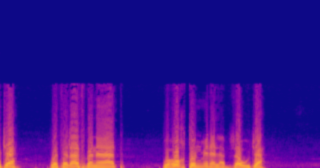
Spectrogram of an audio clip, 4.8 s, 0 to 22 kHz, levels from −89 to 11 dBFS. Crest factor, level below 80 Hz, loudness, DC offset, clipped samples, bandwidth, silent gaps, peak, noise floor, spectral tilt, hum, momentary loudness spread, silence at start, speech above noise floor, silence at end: 14 dB; -38 dBFS; -13 LUFS; under 0.1%; under 0.1%; 11.5 kHz; none; 0 dBFS; -55 dBFS; -7 dB/octave; none; 12 LU; 0 s; 44 dB; 0.85 s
